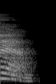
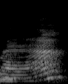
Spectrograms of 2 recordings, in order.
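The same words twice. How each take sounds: First: The pitch falls on the word. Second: The pitch rises on the word. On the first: The speaker calls it wrong. "That's going down" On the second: The speaker calls it right. "That's going up"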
